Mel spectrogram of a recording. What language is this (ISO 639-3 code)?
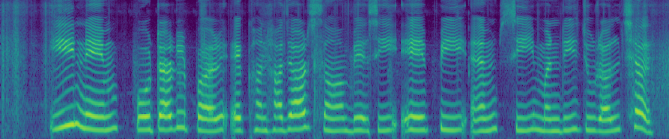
mai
